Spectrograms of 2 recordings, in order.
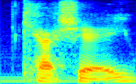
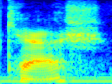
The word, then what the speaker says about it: cachet: I mean, I, I, I mean, I can add the fact that I feel bad for TDO because he said cachet when it's pronounced cash.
